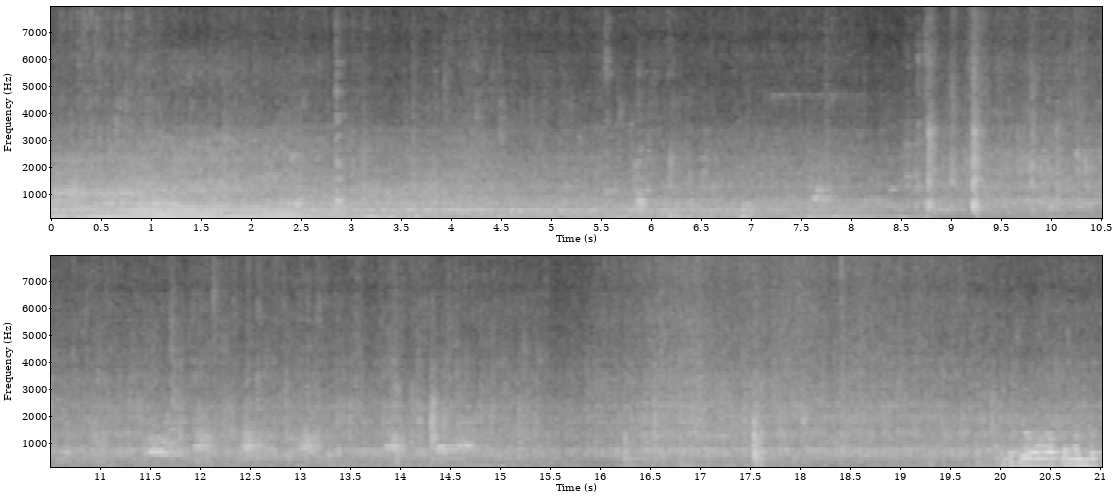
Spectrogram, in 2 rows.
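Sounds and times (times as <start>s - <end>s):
meat sizzling in a pan: 10.4s - 21.0s.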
